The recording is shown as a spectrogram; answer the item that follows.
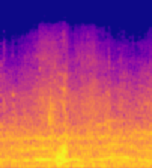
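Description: Outdoor ambience on open water: steady wind and water noise under a low, steady hum, with a man briefly saying "yep" just under a second in.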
